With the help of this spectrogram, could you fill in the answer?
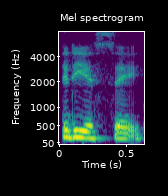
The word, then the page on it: idiocy: American English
